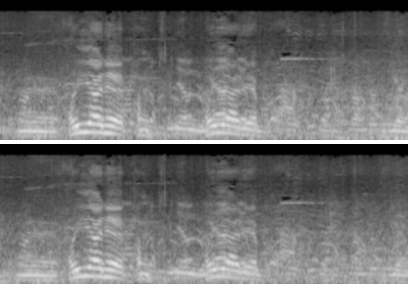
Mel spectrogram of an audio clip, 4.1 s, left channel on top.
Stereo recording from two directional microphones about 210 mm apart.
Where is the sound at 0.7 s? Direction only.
5° right (ahead or behind).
